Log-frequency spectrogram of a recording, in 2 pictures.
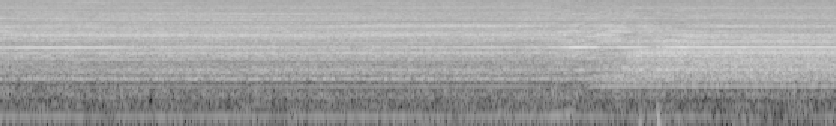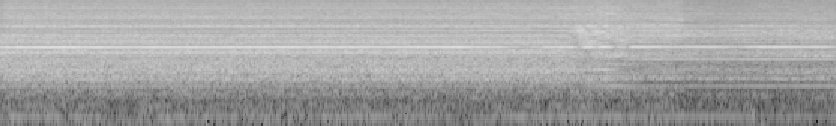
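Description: A heat tool runs steadily as it dries paint on a doll before another coat is added, a broad whooshing blow that grows louder around the middle of the clip and continues throughout with no talking.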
